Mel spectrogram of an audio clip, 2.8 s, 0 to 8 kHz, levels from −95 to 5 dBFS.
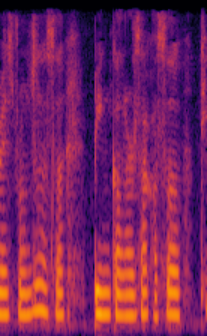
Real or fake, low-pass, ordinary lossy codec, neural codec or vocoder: real; 7.2 kHz; AAC, 32 kbps; none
